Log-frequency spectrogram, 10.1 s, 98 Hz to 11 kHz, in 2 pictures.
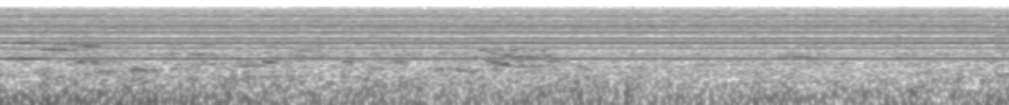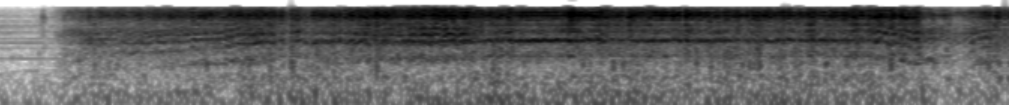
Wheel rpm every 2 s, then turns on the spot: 0, 0, 0, 160, 220.
none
